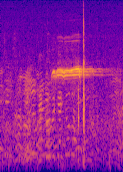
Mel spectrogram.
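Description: Referee's whistle blown once, a steady shrill tone lasting about a second, starting about a second in, as the referee signals a stoppage.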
